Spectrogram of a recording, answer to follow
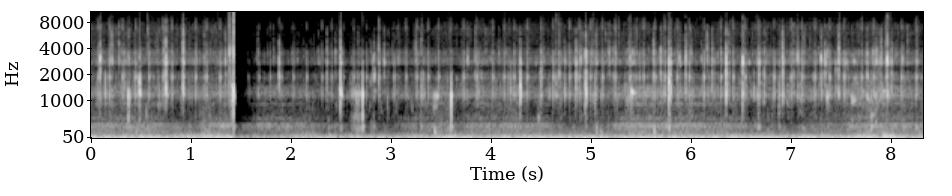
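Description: Underwater sound picked up by a submerged camera over a reef: a steady low rumble with irregular clicks and crackles scattered throughout. One sharp knock comes about a second and a half in.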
